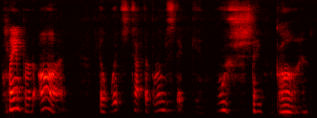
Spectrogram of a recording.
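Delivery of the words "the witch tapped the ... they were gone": unvoiced hushed whoosh; whispered whoosh. A narrator's reading. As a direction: breathe out the whoosh. Narrating the broom taking off.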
